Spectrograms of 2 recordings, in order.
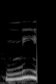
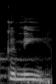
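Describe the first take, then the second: First: नी starting directly on N; नी, the K left silent. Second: कनी with an extra K syllable in front; mispronounced कनी, K voiced before the N; K pronounced. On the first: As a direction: say नी as one syllable with no K. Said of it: "क्योंकि के silent है". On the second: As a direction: say कनी, wrongly sounding the silent K. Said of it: "हम इसको कनी नहीं पढ़ते". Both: Shown as a demonstration.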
